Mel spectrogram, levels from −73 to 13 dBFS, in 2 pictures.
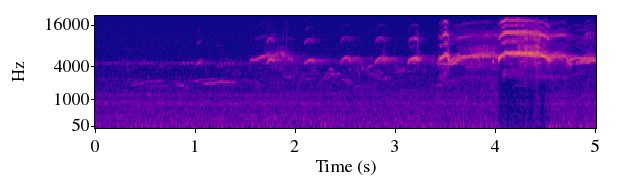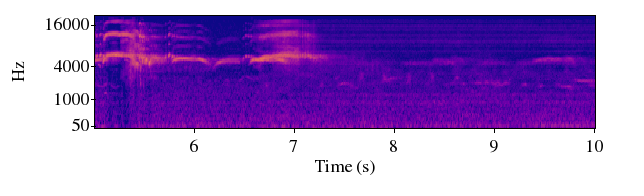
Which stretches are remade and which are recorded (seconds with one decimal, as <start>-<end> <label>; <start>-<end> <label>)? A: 0.0-6.6 recorded; 6.6-10.0 remade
